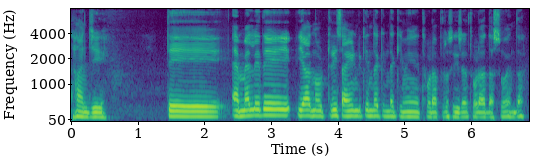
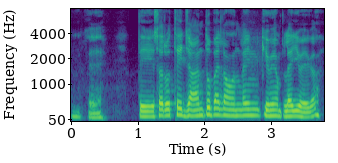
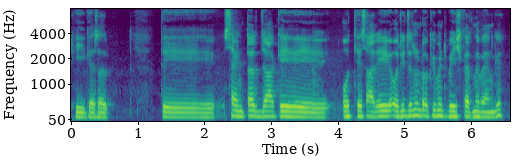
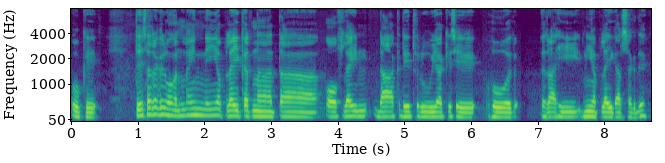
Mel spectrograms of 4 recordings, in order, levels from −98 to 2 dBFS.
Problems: background conversations at intervals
